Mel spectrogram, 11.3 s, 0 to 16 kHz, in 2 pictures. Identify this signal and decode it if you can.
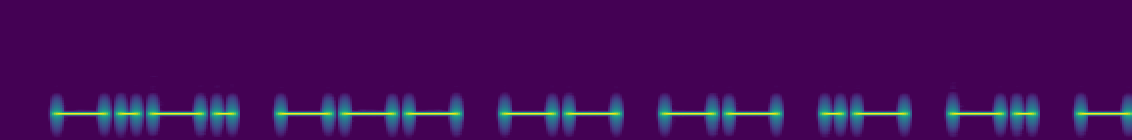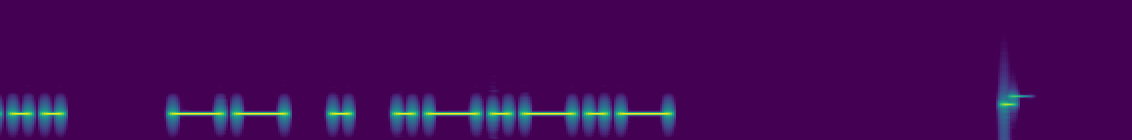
Morse code, heard as a keyed tone, about 15 wpm, 700 Hz. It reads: COMMAND ME.
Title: Sentences from Top 1600 Words 15wpm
